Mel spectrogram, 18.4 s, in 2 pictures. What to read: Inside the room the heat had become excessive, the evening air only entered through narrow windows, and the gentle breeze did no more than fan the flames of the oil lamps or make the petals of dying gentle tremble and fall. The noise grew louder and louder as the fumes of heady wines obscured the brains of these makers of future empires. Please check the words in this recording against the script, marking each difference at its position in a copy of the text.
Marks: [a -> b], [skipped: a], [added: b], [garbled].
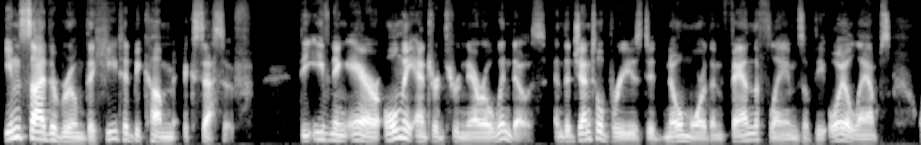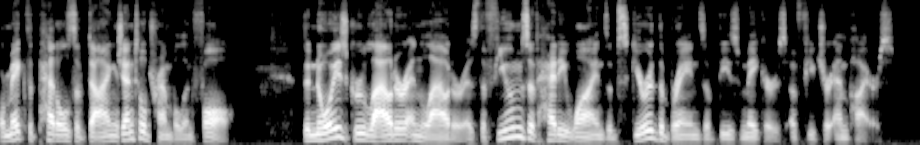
Inside the room the heat had become excessive, the evening air only entered through narrow windows, and the gentle breeze did no more than fan the flames of the oil lamps or make the petals of dying gentle tremble and fall. The noise grew louder and louder as the fumes of heady wines obscured the brains of these makers of future empires.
